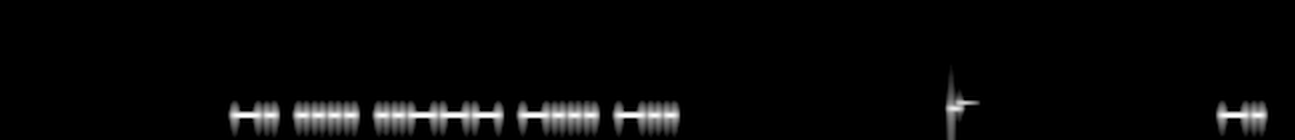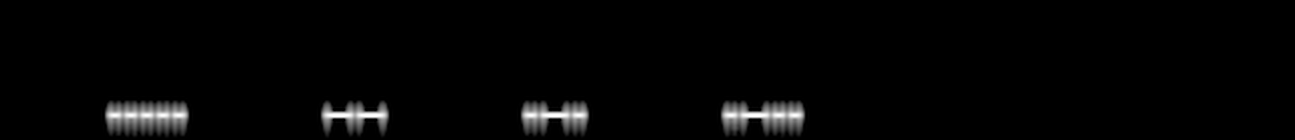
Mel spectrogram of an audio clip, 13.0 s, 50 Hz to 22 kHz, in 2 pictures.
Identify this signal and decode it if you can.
Morse code, heard as a keyed tone, about 31 wpm, spaced as for 16 wpm, 700 Hz. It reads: NH2BD N5MRL
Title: USA Call Signs - 5 Characters - 6x Character Spacing - 30wpm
